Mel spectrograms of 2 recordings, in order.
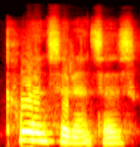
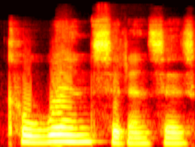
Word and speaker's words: coincidences: But that O-O, there's more of a like a W sound in the middle to join the O-O to the I. Coincidences, coincidences, coincidences. The syllable stress is on the second syllable.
